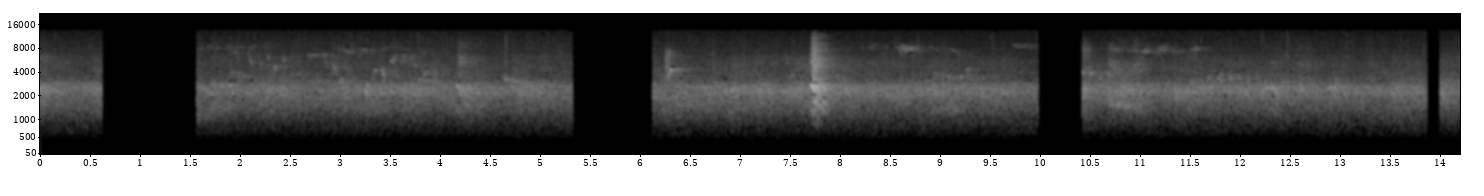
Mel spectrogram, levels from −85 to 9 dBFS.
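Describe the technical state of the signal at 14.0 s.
A digital broadcast dropout runs from 13.87 s to 14.0 s, so at 14.0 s the signal is just coming back out of a muted gap. The receiver stopped getting usable frames, either losing the stream or rejecting frames that failed their checksum, and muted until valid data resumed. The sound fades out over about 3 ms into roughly 120 ms of silence, which fits around five lost frames. Whatever was broadcast during that hole is gone.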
